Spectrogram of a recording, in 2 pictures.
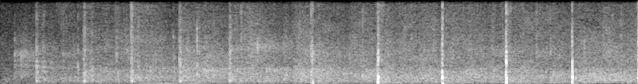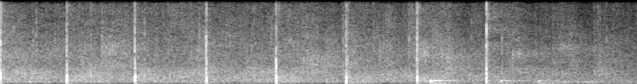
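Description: A congregation applauding, swelling at once and dying away near the end. From about two seconds in, one pair of hands close by claps loudly and evenly, about three claps a second.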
